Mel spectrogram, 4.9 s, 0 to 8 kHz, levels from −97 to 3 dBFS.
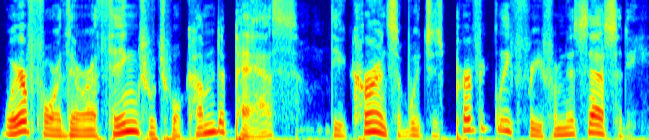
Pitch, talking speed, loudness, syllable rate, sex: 140 Hz, 220 wpm, -19 LUFS, 6.7 syllables/s, male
